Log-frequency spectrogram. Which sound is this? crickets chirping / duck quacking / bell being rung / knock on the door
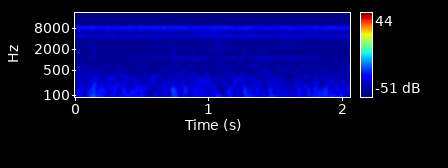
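crickets chirping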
